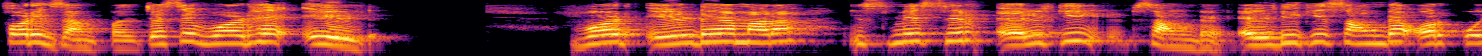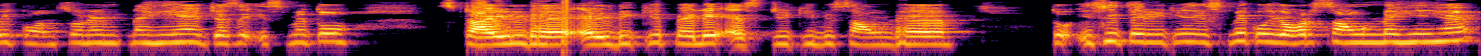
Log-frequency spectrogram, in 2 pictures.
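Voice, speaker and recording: A woman's voice: high-pitched, normal speed. A woman teacher giving a patient, step-by-step lesson, checking that her students follow along.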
